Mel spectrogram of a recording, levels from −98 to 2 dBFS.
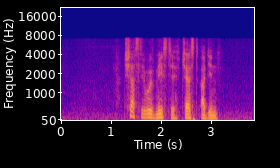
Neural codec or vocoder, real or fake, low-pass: codec, 16 kHz in and 24 kHz out, 0.6 kbps, FocalCodec, streaming, 2048 codes; fake; 7.2 kHz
